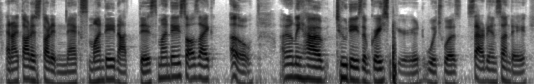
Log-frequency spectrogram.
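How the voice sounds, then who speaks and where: A woman's voice: sits low, fairly bright tone, a little hiss or hum. A young adult woman hosting a casual, chatty podcast at home, rambling and interrupting herself with lots of slang in an echoey room. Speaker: podcast host. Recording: echoey, sparsely furnished room.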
